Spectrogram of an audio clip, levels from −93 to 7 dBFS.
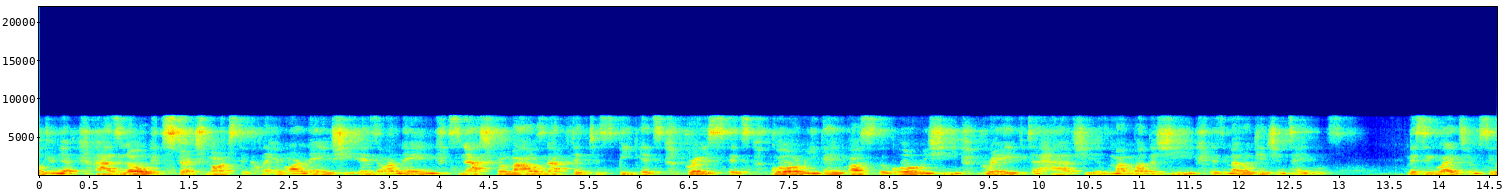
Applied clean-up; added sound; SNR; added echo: neural separator model SepFormer DNS4.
